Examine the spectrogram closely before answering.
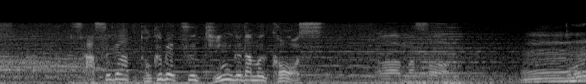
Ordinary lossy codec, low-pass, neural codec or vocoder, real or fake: none; 7.2 kHz; none; real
